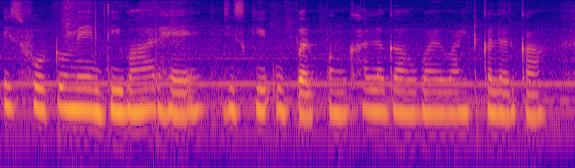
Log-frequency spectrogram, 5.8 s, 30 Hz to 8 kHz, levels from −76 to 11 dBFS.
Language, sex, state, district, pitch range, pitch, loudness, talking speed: Hindi, female, Jharkhand, Deoghar, 190-215 Hz, 200 Hz, -17 LUFS, 145 wpm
